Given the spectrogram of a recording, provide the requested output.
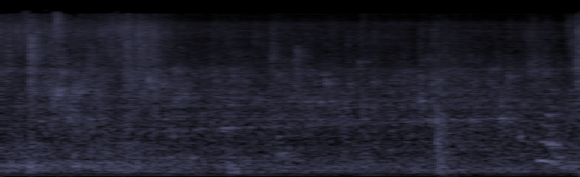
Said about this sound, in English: I'll put that to the side of the sink for washing tomorrow. Actually, I will put some hot water in it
